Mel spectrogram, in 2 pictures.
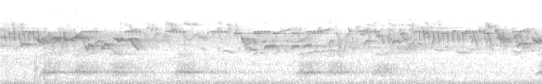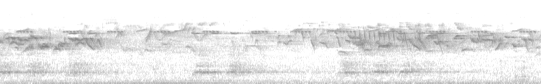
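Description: A dense chorus of many small songbirds chirping and trilling together, with a lower, steadier call from another bird repeating every couple of seconds.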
